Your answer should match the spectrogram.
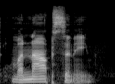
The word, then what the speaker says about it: monopsony: SAT word for this episode is monopsony. – Did you say that right? – Yeah.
